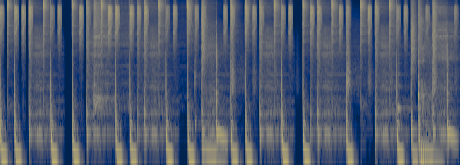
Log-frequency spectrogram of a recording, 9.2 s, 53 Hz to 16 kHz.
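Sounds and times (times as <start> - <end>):
drum kit groove: 0.0 - 9.2.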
